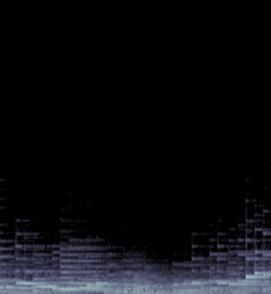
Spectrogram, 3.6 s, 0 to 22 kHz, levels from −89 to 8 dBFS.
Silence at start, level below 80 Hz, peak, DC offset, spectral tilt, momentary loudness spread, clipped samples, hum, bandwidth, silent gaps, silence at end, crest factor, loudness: 0 s; -50 dBFS; -14 dBFS; under 0.1%; -9 dB/octave; 7 LU; under 0.1%; none; 6.4 kHz; none; 0 s; 14 dB; -28 LUFS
